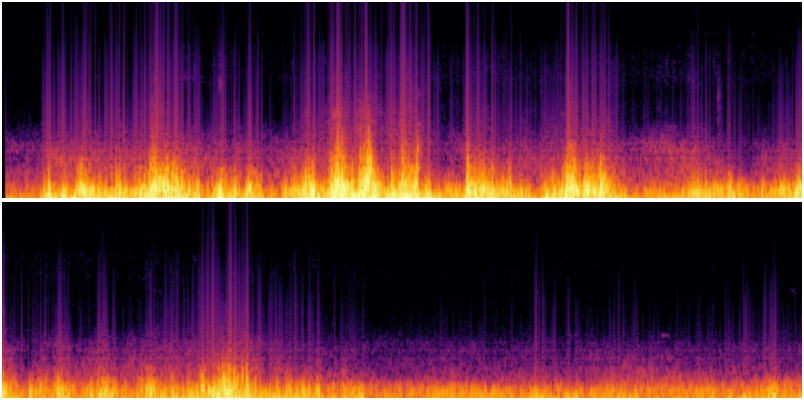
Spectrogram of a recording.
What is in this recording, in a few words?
winter wind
